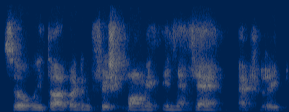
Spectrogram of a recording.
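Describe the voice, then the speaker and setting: A mid-pitched man talks earnestly and casually as a co-founder. The room adds heavy echo and the sound is dull and lo-fi. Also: flat delivery, fairly quick, fairly bright tone. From Vietnam. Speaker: startup co-founder. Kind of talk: casual panel talk.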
